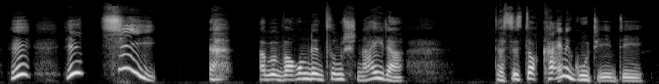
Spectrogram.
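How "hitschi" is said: squeaky high sneeze, drawn out. Acted. Snowman sneezes. (hohes, langgezogenes Niesen)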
